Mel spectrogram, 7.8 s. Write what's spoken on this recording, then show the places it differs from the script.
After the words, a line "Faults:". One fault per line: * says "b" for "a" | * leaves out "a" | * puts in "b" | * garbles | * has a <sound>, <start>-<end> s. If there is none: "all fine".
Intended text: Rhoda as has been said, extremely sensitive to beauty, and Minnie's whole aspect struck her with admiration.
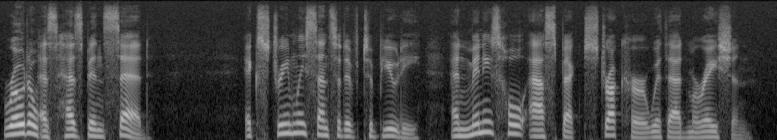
Rhoda as has been said, extremely sensitive to beauty, and Minnie's whole aspect struck her with admiration.
Faults:
all fine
